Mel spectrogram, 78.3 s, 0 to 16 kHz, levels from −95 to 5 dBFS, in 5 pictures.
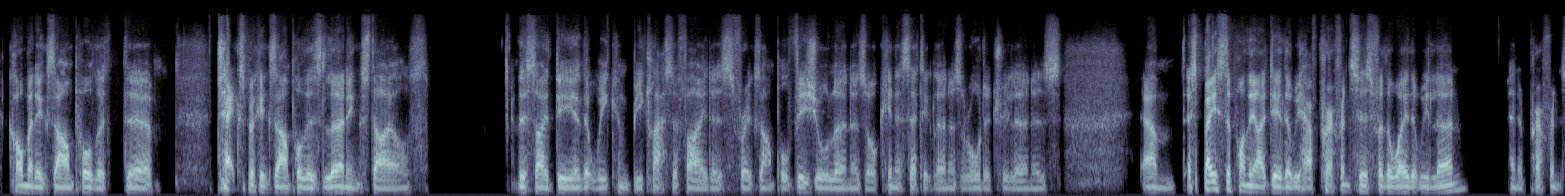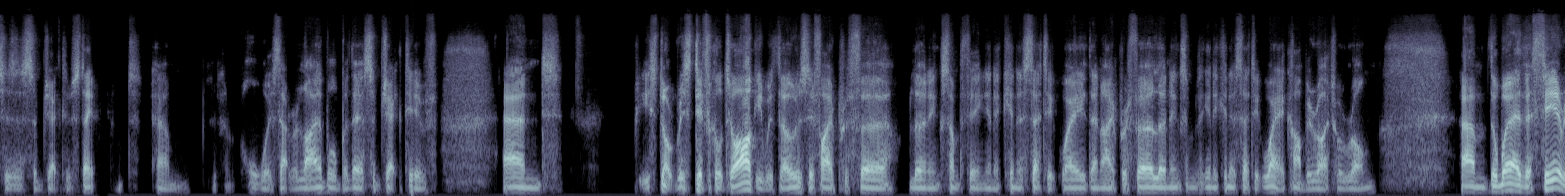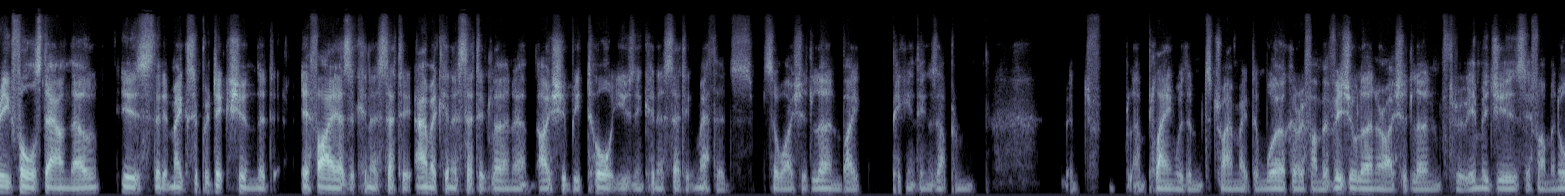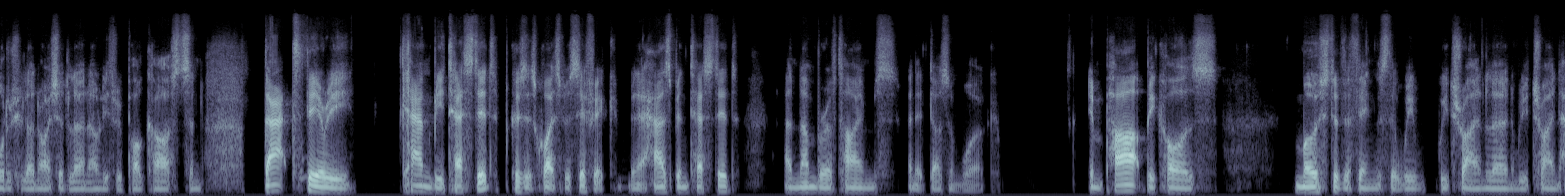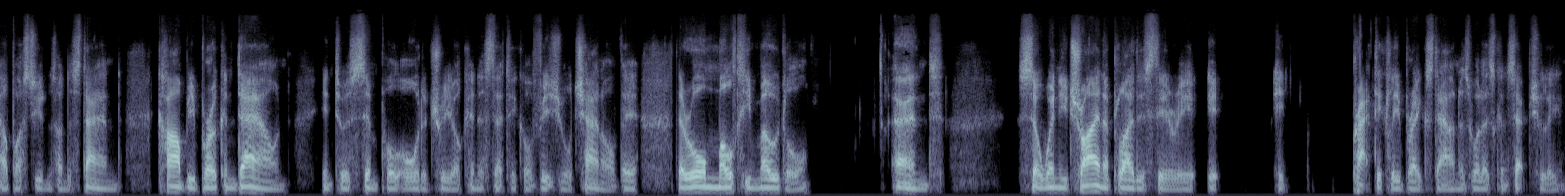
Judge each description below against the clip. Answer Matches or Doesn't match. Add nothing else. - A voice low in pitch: Matches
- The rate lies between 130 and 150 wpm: Doesn't match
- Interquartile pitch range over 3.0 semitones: Doesn't match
